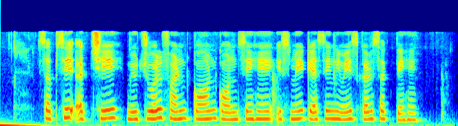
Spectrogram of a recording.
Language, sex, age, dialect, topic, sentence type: Hindi, female, 18-24, Garhwali, banking, question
